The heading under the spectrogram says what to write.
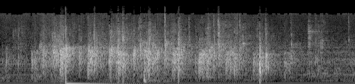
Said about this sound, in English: A round of applause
